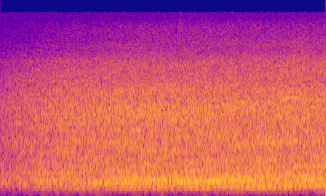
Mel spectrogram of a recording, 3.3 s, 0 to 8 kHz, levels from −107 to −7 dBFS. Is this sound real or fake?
real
